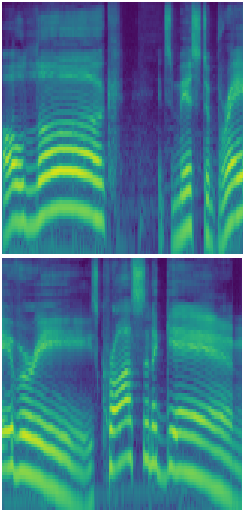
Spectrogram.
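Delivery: very loud, high, mocking sarcasm with drawn-out "look". Game master voices something calling up from below the bridge, sarcastic voice from below. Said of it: "It is the sarcasm".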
